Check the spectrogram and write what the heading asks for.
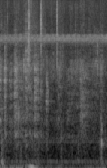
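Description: A dog panting, with scattered light clicks and a dull thump a little over half a second in.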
